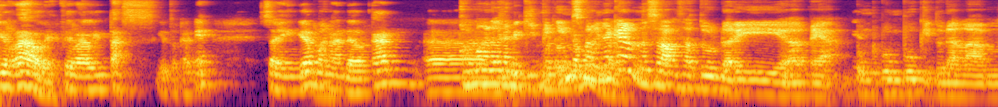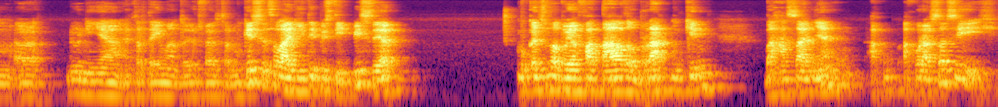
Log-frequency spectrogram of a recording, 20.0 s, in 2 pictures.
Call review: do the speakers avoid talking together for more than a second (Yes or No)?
No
